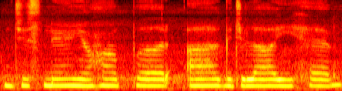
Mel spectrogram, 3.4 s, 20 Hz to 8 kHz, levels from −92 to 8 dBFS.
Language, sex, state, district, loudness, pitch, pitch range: Hindi, female, Himachal Pradesh, Shimla, -15 LUFS, 210 Hz, 210-215 Hz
